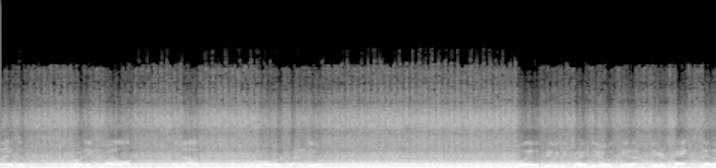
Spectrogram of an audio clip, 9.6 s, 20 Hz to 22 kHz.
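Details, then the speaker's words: 1977 Ford F-250 4x4 with 351 Cleveland V8, revived after long storage, running off a temporary gas tank with old fuel, throttle held by hand: deep, even rumble with steady beat, no misses or knocks; some smoke, but running smoothly. "it's good to hear it run of course there's going to be some smoke and some stuff but it's at least running"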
